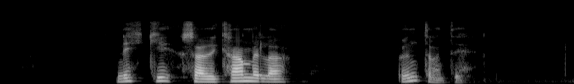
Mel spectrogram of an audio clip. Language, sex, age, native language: Icelandic, male, 50-59, Icelandic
